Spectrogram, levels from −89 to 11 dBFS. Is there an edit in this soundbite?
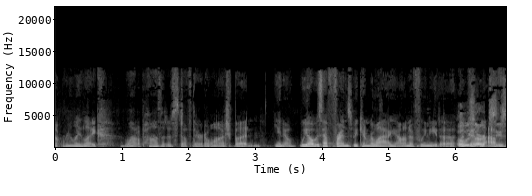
no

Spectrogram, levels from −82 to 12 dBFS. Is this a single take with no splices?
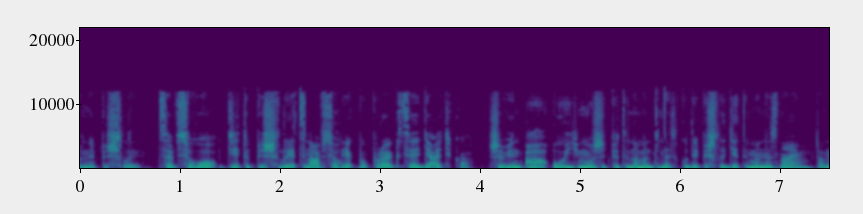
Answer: no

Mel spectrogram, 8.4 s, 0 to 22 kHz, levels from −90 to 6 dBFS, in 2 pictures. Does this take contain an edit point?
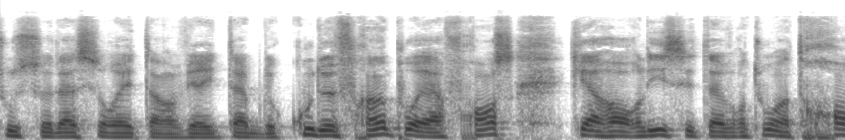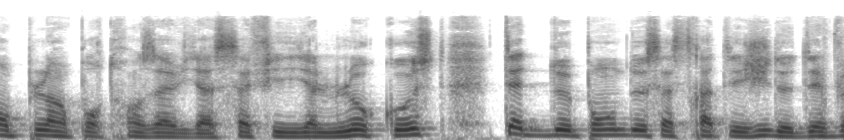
no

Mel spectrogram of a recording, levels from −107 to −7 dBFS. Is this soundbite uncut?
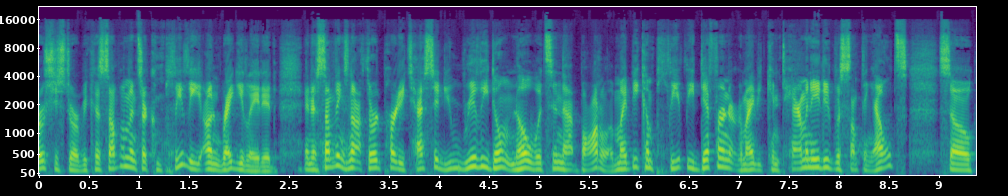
yes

